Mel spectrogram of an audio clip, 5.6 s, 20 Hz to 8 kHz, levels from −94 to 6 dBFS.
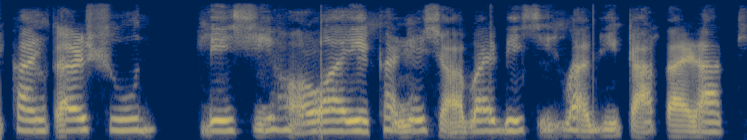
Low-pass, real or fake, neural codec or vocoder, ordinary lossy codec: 7.2 kHz; fake; codec, 16 kHz, 2 kbps, FreqCodec, larger model; none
